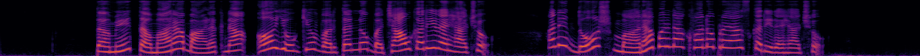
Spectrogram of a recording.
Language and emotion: Gujarati, disgusted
